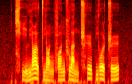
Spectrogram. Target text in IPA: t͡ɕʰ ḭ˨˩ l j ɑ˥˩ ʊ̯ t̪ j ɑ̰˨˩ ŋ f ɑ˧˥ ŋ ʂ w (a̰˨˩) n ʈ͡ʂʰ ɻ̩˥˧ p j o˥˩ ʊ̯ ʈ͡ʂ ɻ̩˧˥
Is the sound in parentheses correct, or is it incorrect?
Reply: correct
